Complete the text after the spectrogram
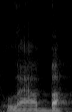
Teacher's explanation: an S so here's um some examples the B Sound Lab you hear the voice at the end right lab and so you would say Labs okay Globe Globes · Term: voice consonant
